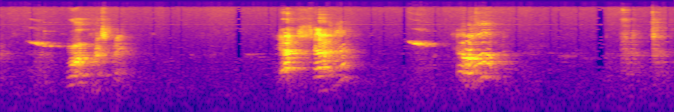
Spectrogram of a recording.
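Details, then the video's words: A two-year-old female pet African grey parrot, which often chats and burps to herself in the family home, talks in three speech-like mumbled phrases, each preceded by a short clear whistle. "African Grey Parrot talking and burping"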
